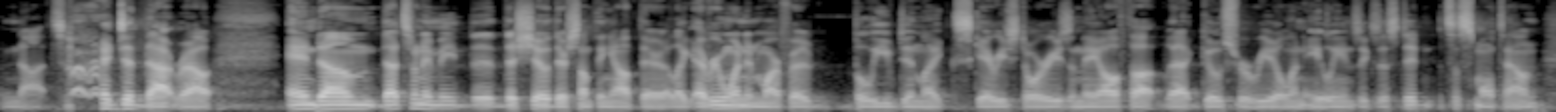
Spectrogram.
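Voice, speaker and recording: A man with a low voice and an American accent speaks casually as a podcast producer on a panel. He is self-deprecating and chatty, often acting out his own past thoughts as he goes. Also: a bit bright. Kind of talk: casual spoken career story at a panel.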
